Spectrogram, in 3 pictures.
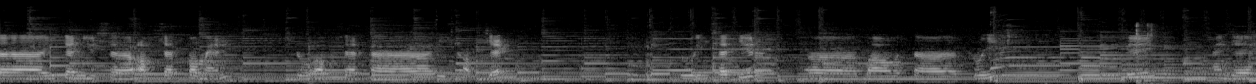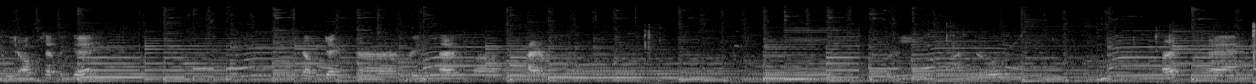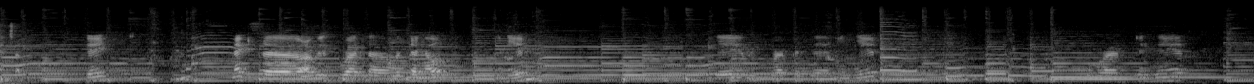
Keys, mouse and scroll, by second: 1.3 click, 10.3 3, 11.2 Return, 13.6 click, 18.7 typing, 20.9 typing, 21.6 ctrl+Num_Lock, 21.9 ctrl+z, 24.9 Return, 25.8-26.7 scroll down 1, 29.1 click.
